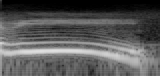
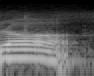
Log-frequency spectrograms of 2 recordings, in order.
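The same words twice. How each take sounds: First: री held long and high; sound री. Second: र with a short open vowel, no ee; sound र. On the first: Teacher naming the sign for learners, long री. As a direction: draw out री with a long ee vowel. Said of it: "इसको बोलते हैं री". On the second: Teacher naming the other sign, short open र. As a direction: say र short and low-key. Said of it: "इसको बोलते हैं र". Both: Shown as a demonstration.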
